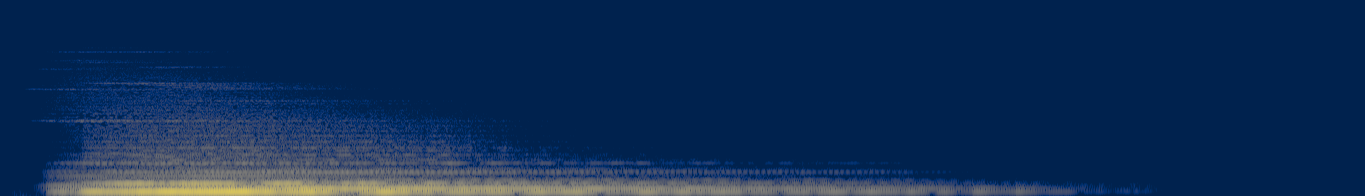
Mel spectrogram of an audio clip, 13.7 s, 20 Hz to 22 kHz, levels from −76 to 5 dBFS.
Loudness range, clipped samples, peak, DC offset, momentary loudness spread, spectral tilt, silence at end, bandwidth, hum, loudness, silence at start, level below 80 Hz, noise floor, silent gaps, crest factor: 22 LU; under 0.1%; -4 dBFS; under 0.1%; 24 LU; -10.5 dB/octave; 4.9 s; 2.3 kHz; none; -18 LUFS; 0.5 s; -30 dBFS; under -90 dBFS; none; 16 dB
